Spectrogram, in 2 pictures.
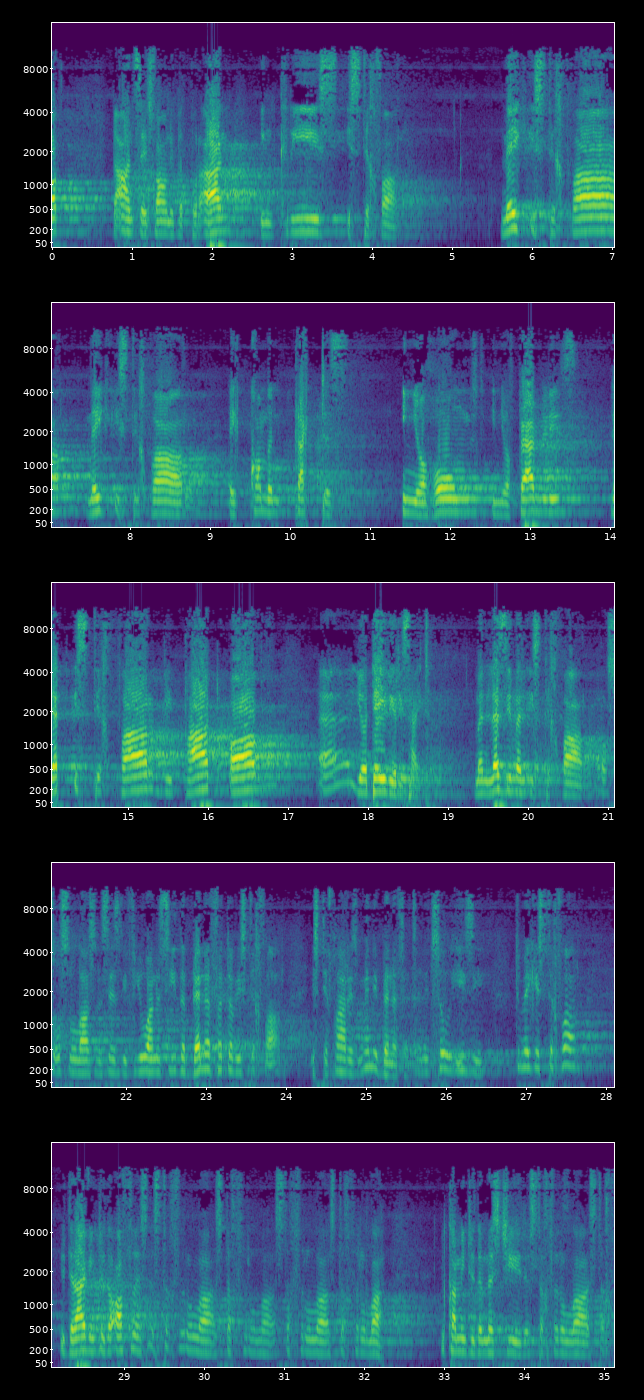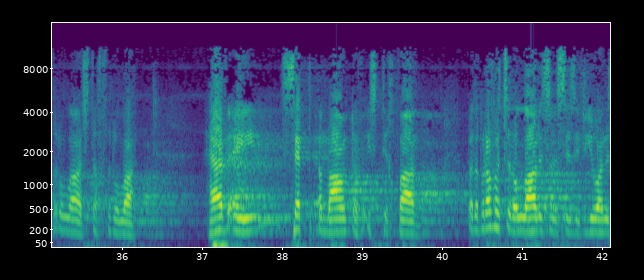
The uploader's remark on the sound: Jumuah lecture at Masjidus Salaam, Musgrave 20 Jan 2023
